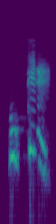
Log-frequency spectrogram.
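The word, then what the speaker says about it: bouquet: बुराई करते है ना बुके a flower of a bunch of flower called बुके आई के लिए स्पेलिंग के लिए आप देख लो बी ओ यू कल यू ई T okay T silent है बायोलॉजी यू मस्ट हैव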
